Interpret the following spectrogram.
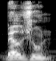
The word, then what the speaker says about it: Beljune: Now, Beljune, which is the correct pronunciation according to the audio version of the novel.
